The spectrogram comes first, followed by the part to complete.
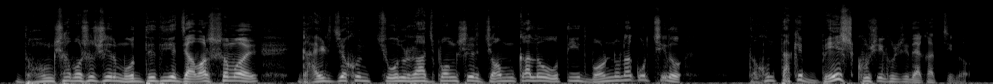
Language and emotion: Bengali, happy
